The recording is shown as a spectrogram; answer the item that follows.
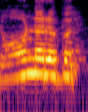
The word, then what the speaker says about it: honorable: other an honorable person honorable so h again is a silent quarter then again there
